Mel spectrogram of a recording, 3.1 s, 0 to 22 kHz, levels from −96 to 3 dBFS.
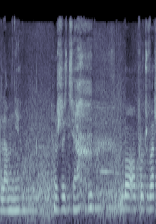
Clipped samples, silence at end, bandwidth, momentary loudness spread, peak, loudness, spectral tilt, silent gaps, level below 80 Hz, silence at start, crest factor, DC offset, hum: under 0.1%; 0 s; 17 kHz; 9 LU; -6 dBFS; -22 LUFS; -2.5 dB/octave; none; -54 dBFS; 0 s; 16 dB; under 0.1%; none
